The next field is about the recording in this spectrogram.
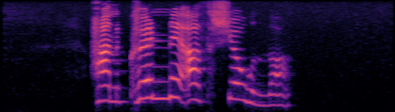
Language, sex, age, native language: Icelandic, female, 8, Icelandic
